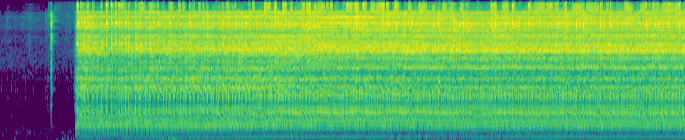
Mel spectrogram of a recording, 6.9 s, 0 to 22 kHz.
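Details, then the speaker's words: 20-year-old restored HPI Nitro Rush Evo RC nitro engine with a new glow plug and fresh fuel, possibly flooded at first; it bursts into a high, buzzy scream with a slightly burbling note. Owner suspects it is running rich. "Running a bit rich by the sound of"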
